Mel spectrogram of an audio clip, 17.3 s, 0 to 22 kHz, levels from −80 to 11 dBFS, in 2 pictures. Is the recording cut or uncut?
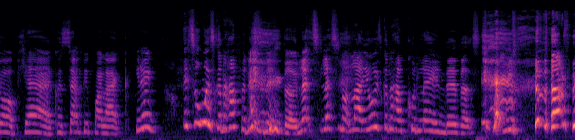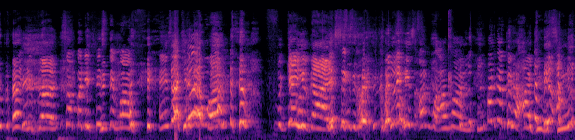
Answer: cut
